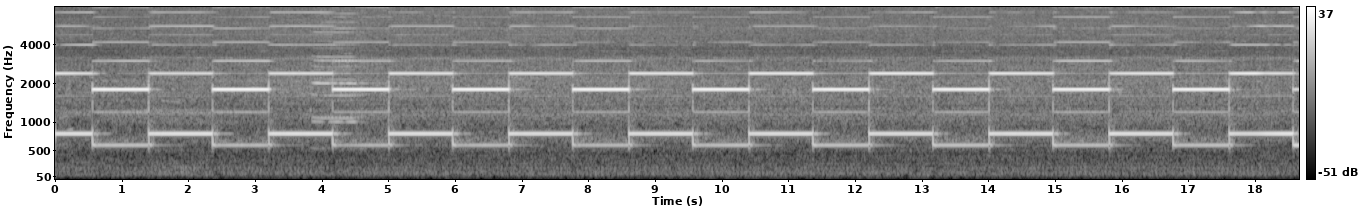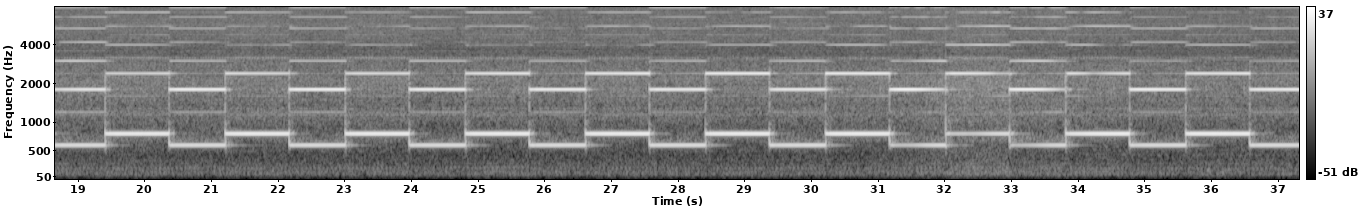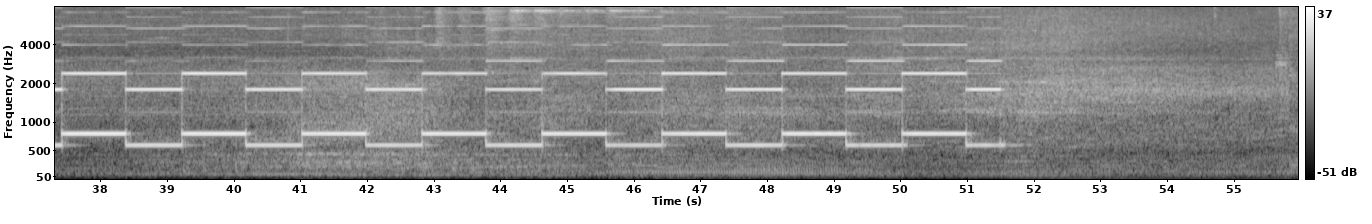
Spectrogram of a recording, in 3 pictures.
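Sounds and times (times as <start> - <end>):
level crossing two-tone alarm: 0.0 - 51.8
passing train rumble: 1.5 - 9.6, 37.4 - 55.9
thin high whine: 39.7 - 49.2.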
